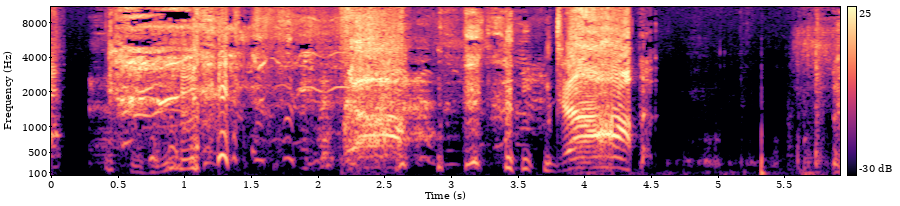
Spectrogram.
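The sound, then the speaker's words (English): A man loudly clears his throat in a string of harsh, guttural hacks, with two longer rasping bursts that sound almost like grunting or oinking. “That's him clearing his throat.”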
